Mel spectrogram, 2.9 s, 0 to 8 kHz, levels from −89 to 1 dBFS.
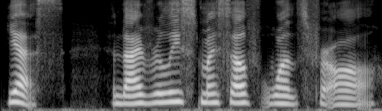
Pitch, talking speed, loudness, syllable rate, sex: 220 Hz, 165 wpm, -19 LUFS, 5.1 syllables/s, female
